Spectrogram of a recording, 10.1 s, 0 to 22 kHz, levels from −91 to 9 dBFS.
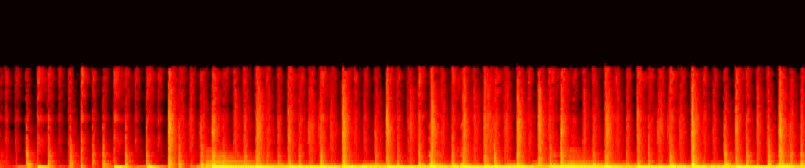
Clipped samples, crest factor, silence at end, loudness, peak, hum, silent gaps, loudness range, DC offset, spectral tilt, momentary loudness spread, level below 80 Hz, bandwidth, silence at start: under 0.1%; 12 dB; 0 s; -17 LUFS; -4 dBFS; none; none; 3 LU; under 0.1%; -6.5 dB/octave; 11 LU; -18 dBFS; 13.5 kHz; 0.2 s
